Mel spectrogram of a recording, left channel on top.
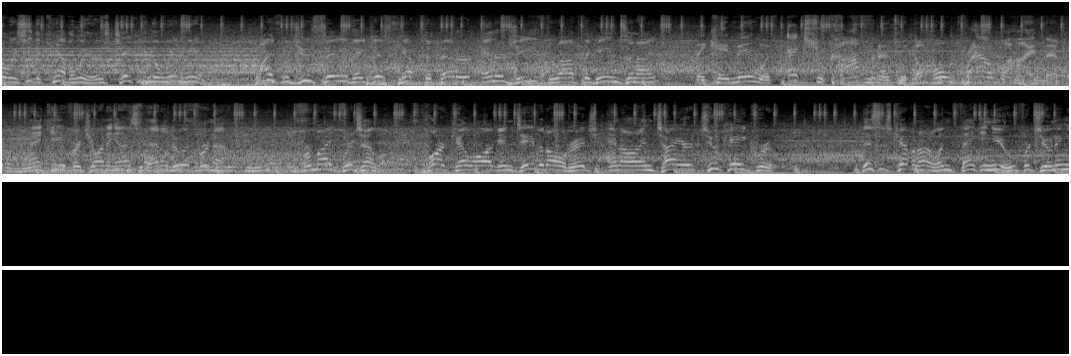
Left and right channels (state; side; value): silent; right; digital silence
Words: we see the Cavaliers taking the win here. Mike, would you say they just kept a better energy throughout the game tonight? They came in with extra confidence with the whole crowd behind them. Thank you for joining us. That'll do it for now. For Mike Fratello, Clark Kellogg, and David Aldridge, and our entire 2K crew, this is Kevin Harlan thanking you for tuning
